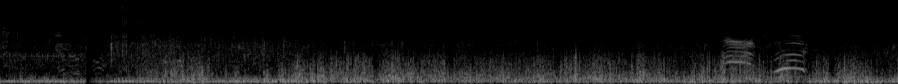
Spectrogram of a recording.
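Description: Swimmers splash and paddle through the water close by.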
